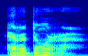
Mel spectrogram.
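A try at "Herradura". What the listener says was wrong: Come on, boy, roll them R's.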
